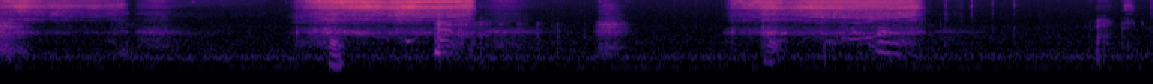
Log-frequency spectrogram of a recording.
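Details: Adult woman asleep on a couch past midnight, snoring loudly enough to be heard from another room: loud, harsh, hissing snores about four seconds apart in a quiet room with a low hum.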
